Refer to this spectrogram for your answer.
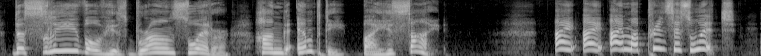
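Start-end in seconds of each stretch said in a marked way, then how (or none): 5.5-7.3 squeaky little voice, pitched very high. One of the kids answers the old man at his door, soft and squeaky. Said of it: "Megan's voice was soft and squeaky".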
